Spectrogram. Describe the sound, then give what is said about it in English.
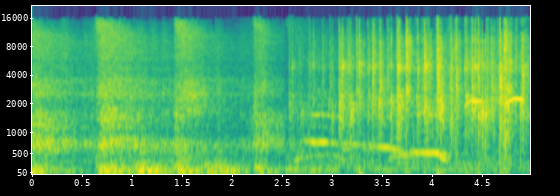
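Steady crowd applause, a dense wash of many hands clapping, growing more textured and crackly toward the end, with a few faint whistles rising above the noise. “The crowd's still here.”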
